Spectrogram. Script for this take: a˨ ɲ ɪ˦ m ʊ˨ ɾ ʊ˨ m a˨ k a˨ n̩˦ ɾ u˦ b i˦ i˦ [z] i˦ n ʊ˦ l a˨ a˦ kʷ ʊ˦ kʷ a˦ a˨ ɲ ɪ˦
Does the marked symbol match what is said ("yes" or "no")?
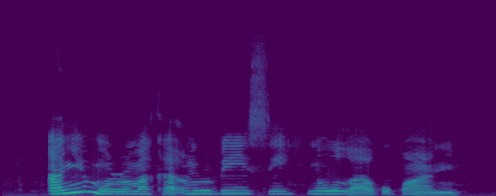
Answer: no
